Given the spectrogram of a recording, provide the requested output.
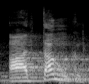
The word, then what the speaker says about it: आतंक: तो हम बोलने में कैसे बोलेंगे? आतंक। कैसे बोलेंगे? आ ते, फिर आधा ने, उसके बाद क्या हो जाएगा? ने। मतलब इस बिंदी का उच्चारण ते के बाद में हो जाएगा।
